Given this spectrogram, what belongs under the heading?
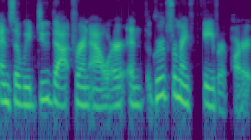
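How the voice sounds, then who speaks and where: A plain, everyday voice in an American accent with ordinary pitch variation, dry and close with no echo, in a very clean recording with a silent background. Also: woman. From Boston, Massachusetts. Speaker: podcast host. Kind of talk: interview.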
